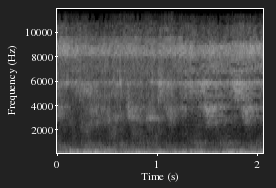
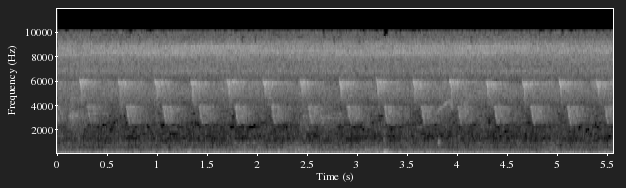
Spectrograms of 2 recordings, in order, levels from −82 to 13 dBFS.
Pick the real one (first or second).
second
